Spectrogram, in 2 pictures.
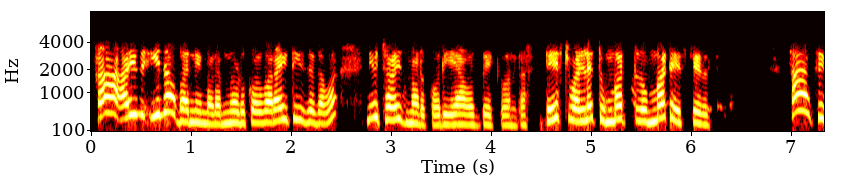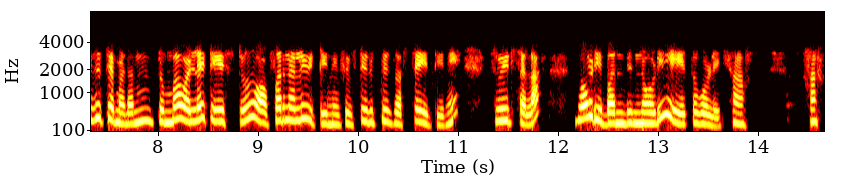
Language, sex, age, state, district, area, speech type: Kannada, female, 30-45, Karnataka, Dharwad, urban, conversation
